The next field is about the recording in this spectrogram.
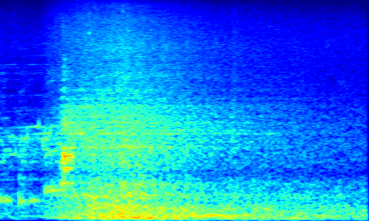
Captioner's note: car Drives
